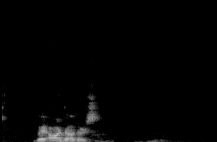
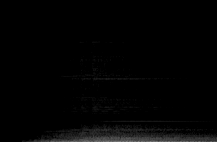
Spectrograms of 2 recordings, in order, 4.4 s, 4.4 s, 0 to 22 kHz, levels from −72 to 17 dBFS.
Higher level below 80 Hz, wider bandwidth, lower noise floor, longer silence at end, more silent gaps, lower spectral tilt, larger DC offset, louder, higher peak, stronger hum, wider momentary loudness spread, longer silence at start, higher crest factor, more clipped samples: second, -68 dBFS vs -58 dBFS; second, 7.6 kHz vs 16 kHz; about the same, -70 dBFS vs -72 dBFS; first, 2.45 s vs 0 s; neither; second, -6 dB/octave vs -7.5 dB/octave; neither; first, -17 LUFS vs -41 LUFS; first, -2 dBFS vs -26 dBFS; neither; about the same, 12 LU vs 12 LU; about the same, 0.7 s vs 0.6 s; first, 20 dB vs 14 dB; neither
